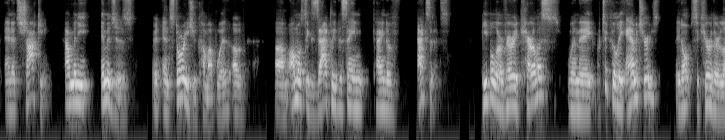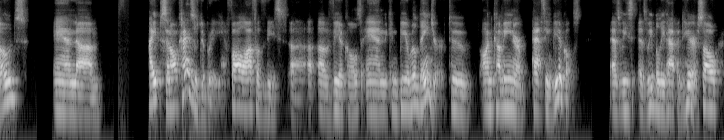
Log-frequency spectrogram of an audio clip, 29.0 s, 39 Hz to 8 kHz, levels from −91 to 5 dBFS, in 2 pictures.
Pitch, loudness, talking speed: 150 Hz, -20 LUFS, 140 wpm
